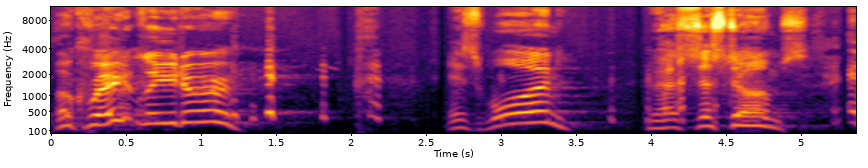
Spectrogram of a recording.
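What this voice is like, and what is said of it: Imitates another person's voice, poorly. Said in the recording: “That does not sound like him at all. ... That was a really bad impersonation.”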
